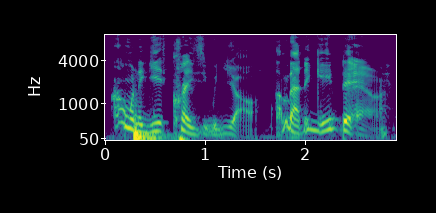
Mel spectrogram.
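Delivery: hammed-up hype intro with loud yos; put-on hype talk. Vlogger greeting viewers to get crazy, put-on hype. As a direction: open loud and exaggerated, playing it crazy. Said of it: "why I'm talking like this".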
